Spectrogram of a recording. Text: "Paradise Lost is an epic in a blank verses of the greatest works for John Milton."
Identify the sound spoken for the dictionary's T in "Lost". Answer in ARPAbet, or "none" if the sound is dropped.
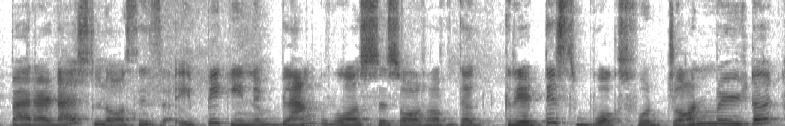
none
